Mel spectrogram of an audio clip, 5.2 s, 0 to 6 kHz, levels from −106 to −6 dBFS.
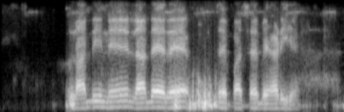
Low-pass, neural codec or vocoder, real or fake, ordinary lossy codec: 5.4 kHz; codec, 16 kHz, 16 kbps, FunCodec, trained on LibriTTS, 50 frames a second; fake; Opus, 16 kbps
